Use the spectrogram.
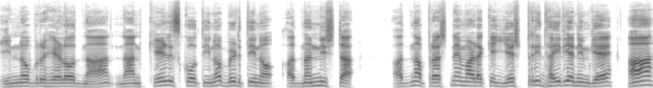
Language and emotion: Kannada, angry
